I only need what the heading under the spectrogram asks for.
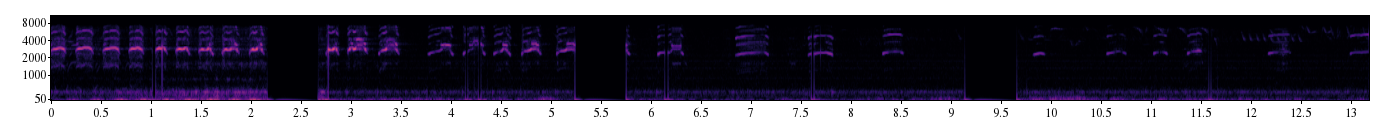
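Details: Osprey chicks on a nest at Loch Arkaig on a very misty early morning, 28 June 2020, squeak excitedly as feeding begins on a half trout brought by the male. The thin, high squeaks come in rapid runs of several per second over a low steady hum.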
